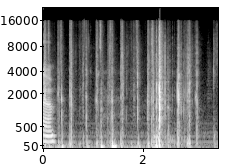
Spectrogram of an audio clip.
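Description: Tarot cards shuffled and drawn close up, a fast run of crisp riffling flicks and soft slaps at an uneven rhythm, with a brief voice at the start.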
